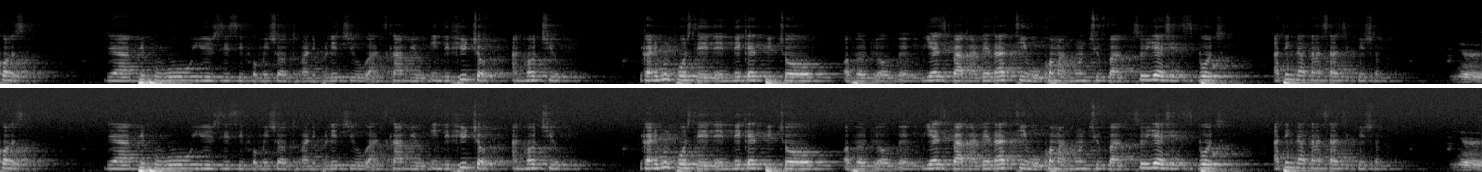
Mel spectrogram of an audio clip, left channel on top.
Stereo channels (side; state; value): right; noise; hiss, 18 dB below the sound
